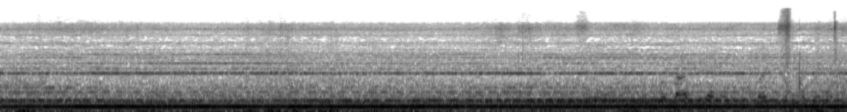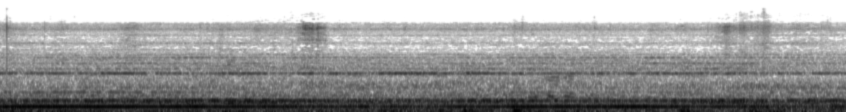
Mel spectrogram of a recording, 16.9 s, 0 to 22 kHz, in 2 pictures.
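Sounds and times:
airliner cabin engine rumble: 0.0 - 16.9.

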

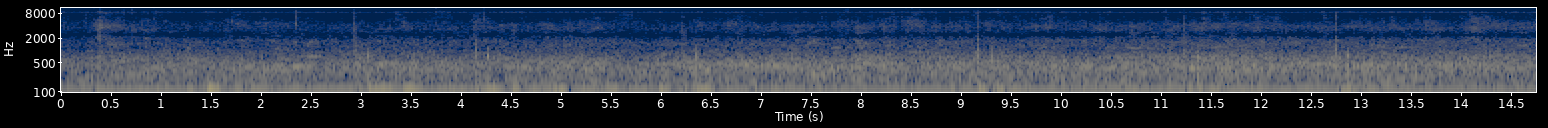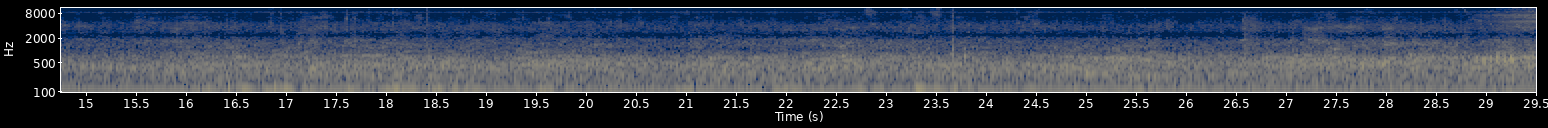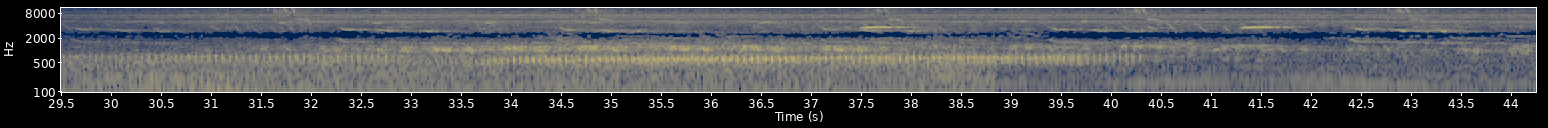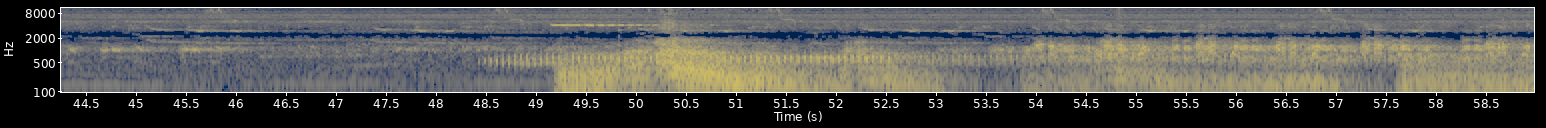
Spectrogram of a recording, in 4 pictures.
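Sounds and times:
animal call bending in pitch: 49.2 - 58.9.

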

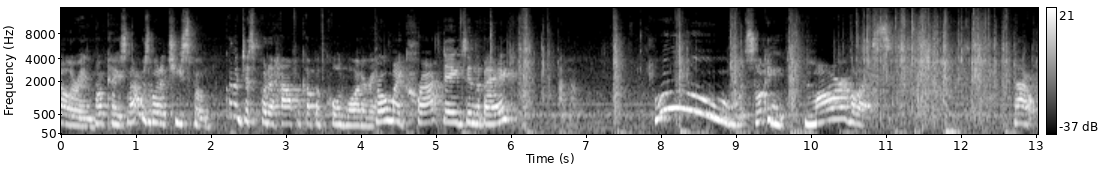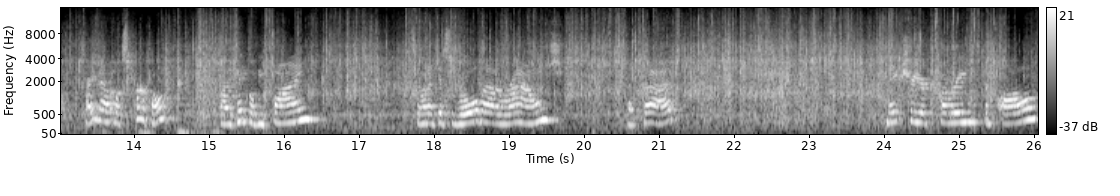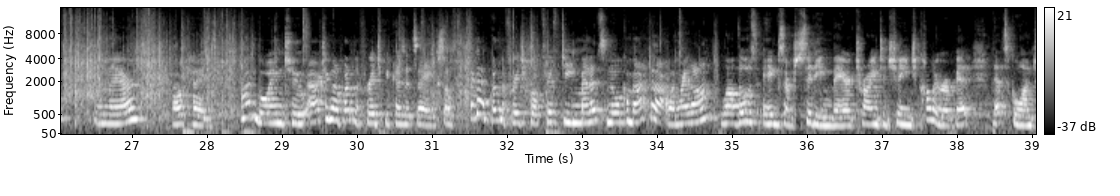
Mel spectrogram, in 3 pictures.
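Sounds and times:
plastic bag crinkling: 5.2 - 34.9
eggs knocking into bag: 9.0 - 12.8.

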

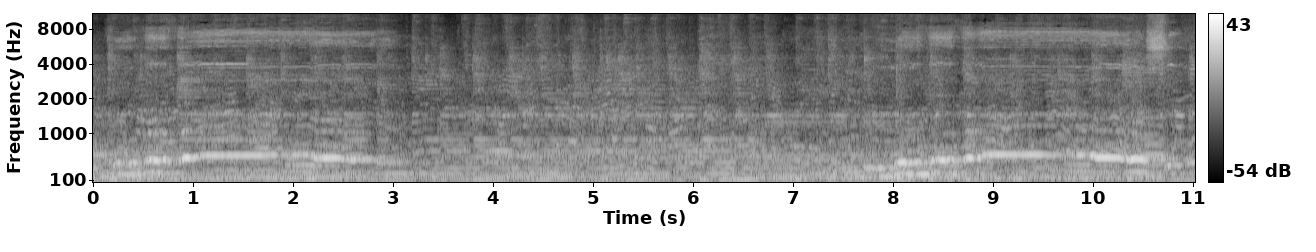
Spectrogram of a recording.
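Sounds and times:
electric guitar: 0.0 - 11.0
live band instrumental music: 0.0 - 11.0.

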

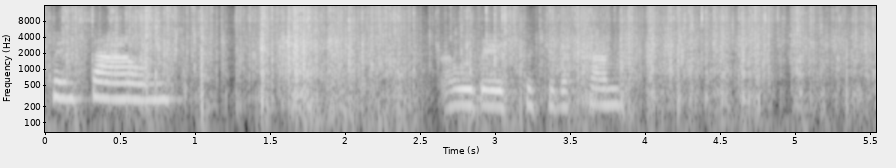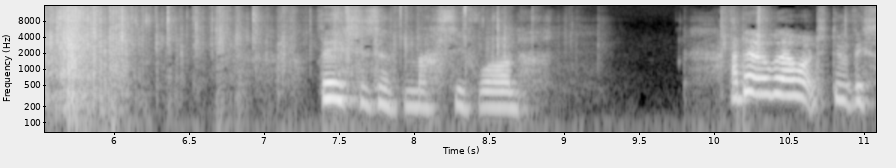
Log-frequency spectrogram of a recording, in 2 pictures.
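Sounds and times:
plastic bags crinkling: 0.0 - 9.3.

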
